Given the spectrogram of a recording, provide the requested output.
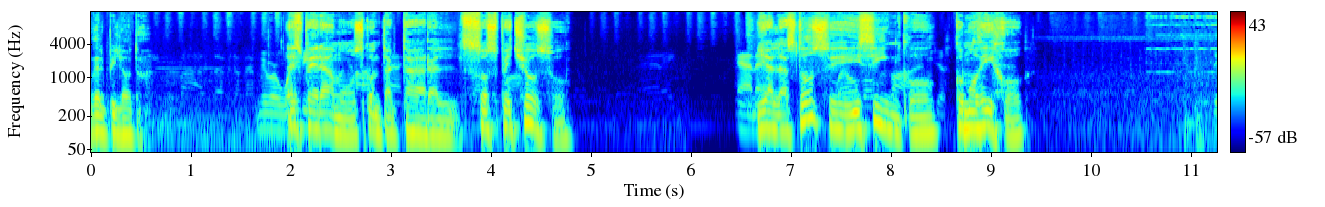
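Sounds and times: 
speech: 0.0 - 0.7, 1.7 - 4.9, 6.4 - 9.4
telephone ringing with a buzzing bell tone in a phone booth: 9.0 - 11.2.

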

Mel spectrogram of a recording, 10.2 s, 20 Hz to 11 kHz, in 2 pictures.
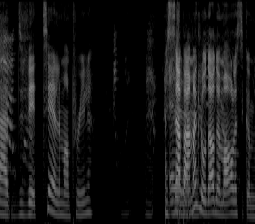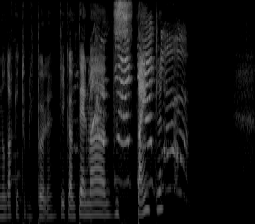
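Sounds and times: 
baby babbling: 0.0 - 0.6, 2.2 - 4.6, 6.5 - 9.0
speech: 0.0 - 8.6.

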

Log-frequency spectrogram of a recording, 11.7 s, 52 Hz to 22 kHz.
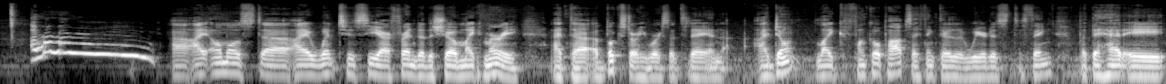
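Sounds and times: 
person imitating a howl: 0.3 - 1.6
speech: 1.7 - 11.6.

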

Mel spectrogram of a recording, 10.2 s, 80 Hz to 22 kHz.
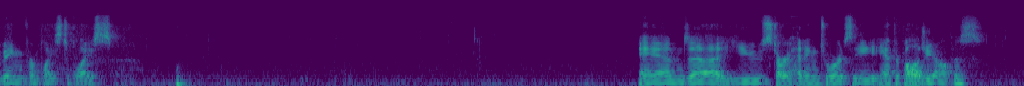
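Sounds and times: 
speech: 0.0 - 1.3, 6.4 - 9.9
steady rain pattering: 0.0 - 10.2
brief low thump: 1.7 - 2.0.

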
